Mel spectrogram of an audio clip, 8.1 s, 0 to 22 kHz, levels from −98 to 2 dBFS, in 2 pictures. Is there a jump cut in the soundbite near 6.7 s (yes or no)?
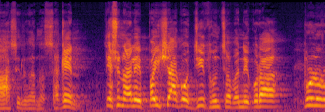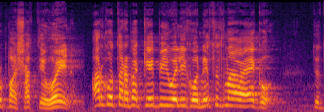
no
